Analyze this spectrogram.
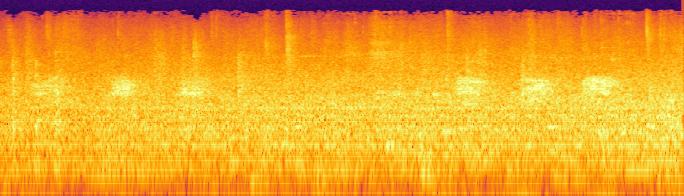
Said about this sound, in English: I think the crows have a lot of questions, but don't know what they're asking.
